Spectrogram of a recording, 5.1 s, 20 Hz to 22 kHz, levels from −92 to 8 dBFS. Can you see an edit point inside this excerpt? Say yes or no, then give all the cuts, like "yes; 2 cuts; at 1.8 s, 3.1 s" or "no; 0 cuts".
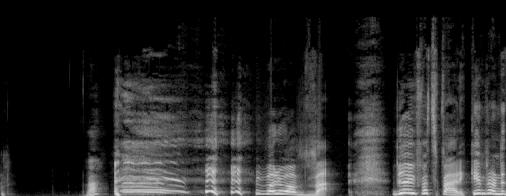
yes; 1 cut; at 1.1 s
